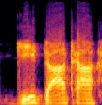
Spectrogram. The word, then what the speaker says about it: G DATA: Also äh, du lagst mit der ersten Aussprache G-Data vollkommen richtig.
